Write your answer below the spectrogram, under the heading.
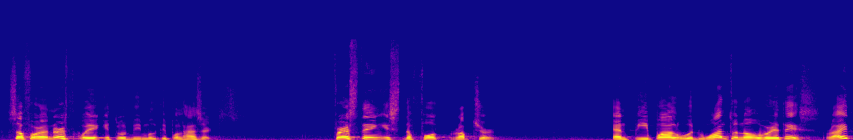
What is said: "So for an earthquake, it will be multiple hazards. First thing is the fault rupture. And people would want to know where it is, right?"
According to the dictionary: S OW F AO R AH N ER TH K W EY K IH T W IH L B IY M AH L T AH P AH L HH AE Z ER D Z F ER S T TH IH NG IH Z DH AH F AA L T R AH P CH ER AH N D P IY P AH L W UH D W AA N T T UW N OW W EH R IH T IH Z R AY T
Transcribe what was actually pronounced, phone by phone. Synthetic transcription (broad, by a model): S OW F AO R AH N ER TH K W EY K IH T W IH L B IY M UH L T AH P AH L HH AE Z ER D S F ER S T TH IH NG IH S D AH F AA L T R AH P CH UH AH N D P IY P AH L W UH D W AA N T T UW N OW W EH R IH T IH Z R AY T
